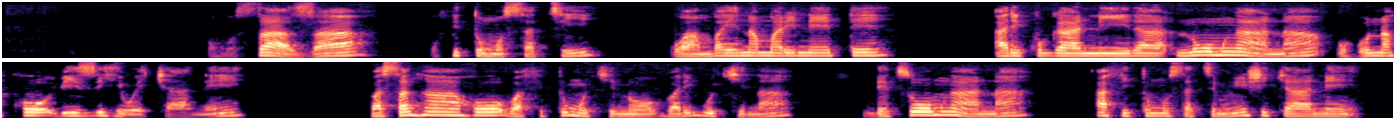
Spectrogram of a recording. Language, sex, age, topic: Kinyarwanda, male, 25-35, health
